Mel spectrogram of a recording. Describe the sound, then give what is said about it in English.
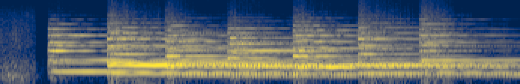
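Church tower bells ring out loud, struck one after another in a steady sequence starting on the highest bell and stepping down the scale, each ringing tone sustaining and overlapping the next, played just before four o'clock. “We're going, I'll demonstrate it right now just before it's four. So we'll start on the highest bell and we'll go.”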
